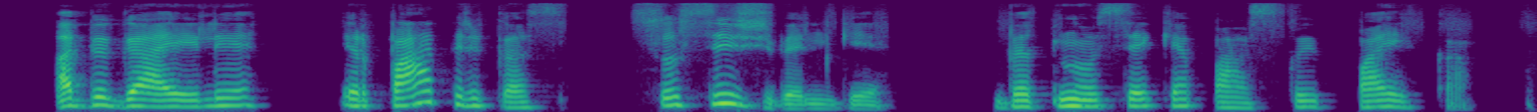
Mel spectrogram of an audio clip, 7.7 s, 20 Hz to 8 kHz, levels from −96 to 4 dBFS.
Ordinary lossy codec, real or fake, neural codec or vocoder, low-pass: MP3, 64 kbps; real; none; 7.2 kHz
